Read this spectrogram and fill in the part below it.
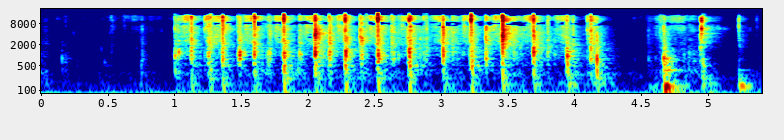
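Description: Small hard objects click and tap rapidly in a man's hands.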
